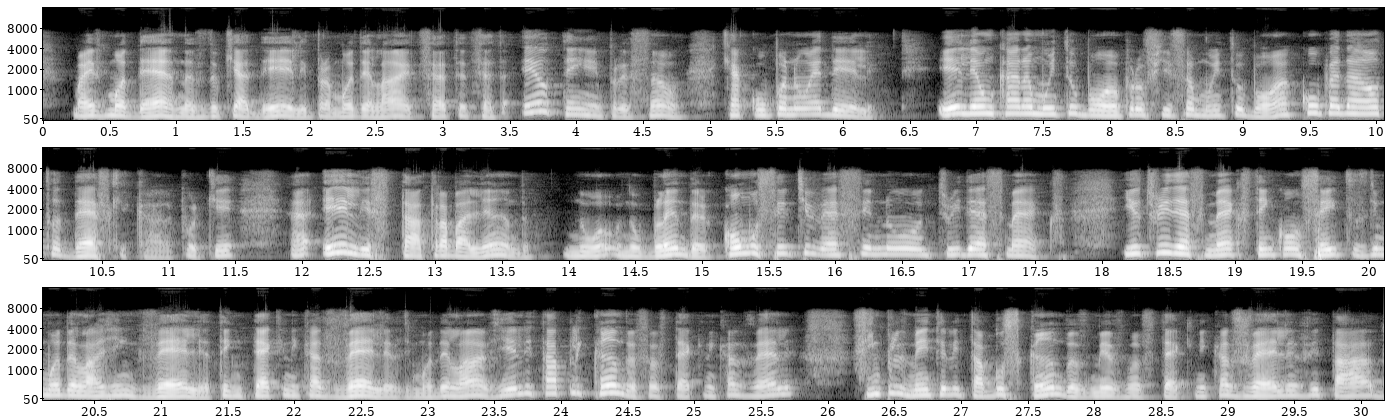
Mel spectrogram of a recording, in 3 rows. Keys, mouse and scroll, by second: 2.3 click, 12.6 ctrl+b, 23.9 click, 24.6 Tab, 25.2 click, 28.3 q, 28.8-30.1 alt+middle drag.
